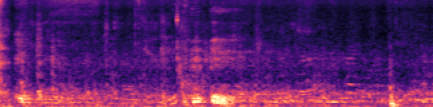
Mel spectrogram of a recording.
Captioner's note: background chatter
